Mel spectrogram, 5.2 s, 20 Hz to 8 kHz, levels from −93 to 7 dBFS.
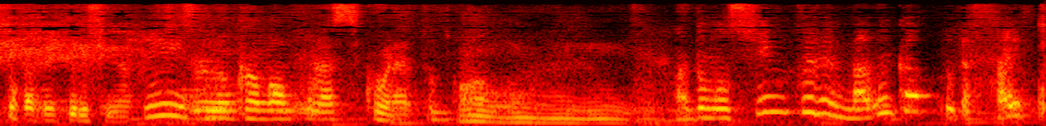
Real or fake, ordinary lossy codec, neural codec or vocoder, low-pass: fake; MP3, 32 kbps; codec, 44.1 kHz, 2.6 kbps, DAC; 7.2 kHz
